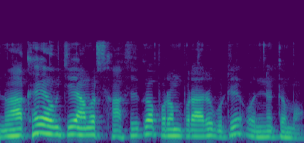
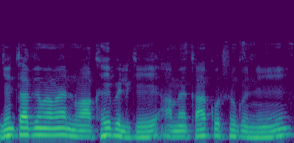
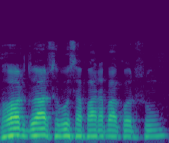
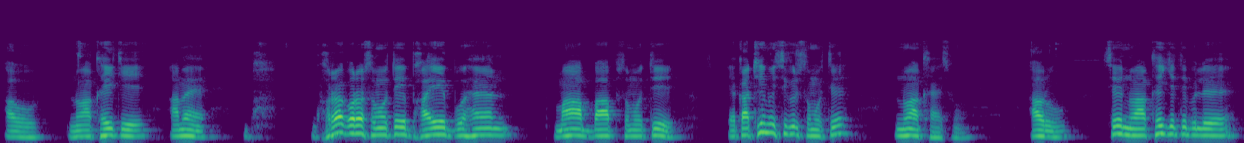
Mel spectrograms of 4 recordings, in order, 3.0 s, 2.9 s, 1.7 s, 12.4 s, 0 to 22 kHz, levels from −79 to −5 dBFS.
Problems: constant background noise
